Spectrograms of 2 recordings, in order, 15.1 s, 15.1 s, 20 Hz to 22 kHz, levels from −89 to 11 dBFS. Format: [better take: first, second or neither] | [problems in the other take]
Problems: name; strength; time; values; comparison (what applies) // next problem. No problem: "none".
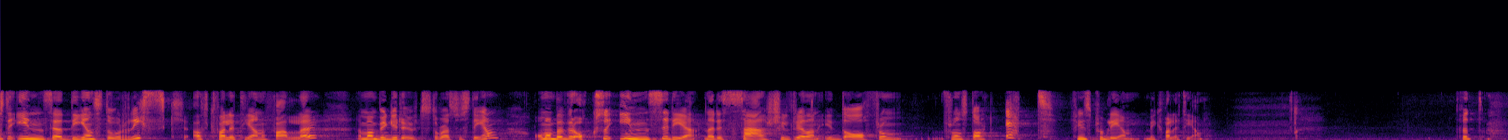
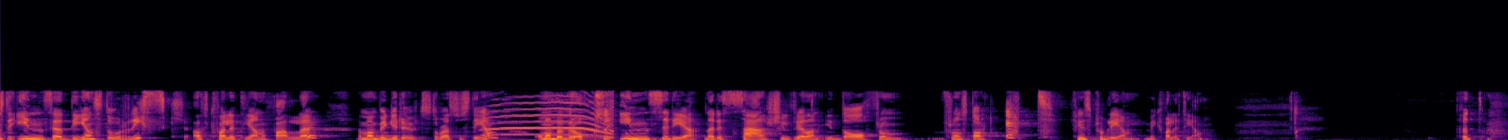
first | noise reduction (classical method log-MMSE)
